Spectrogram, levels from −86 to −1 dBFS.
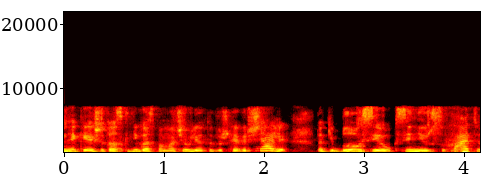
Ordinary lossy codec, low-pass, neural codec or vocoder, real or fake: AAC, 32 kbps; 7.2 kHz; none; real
